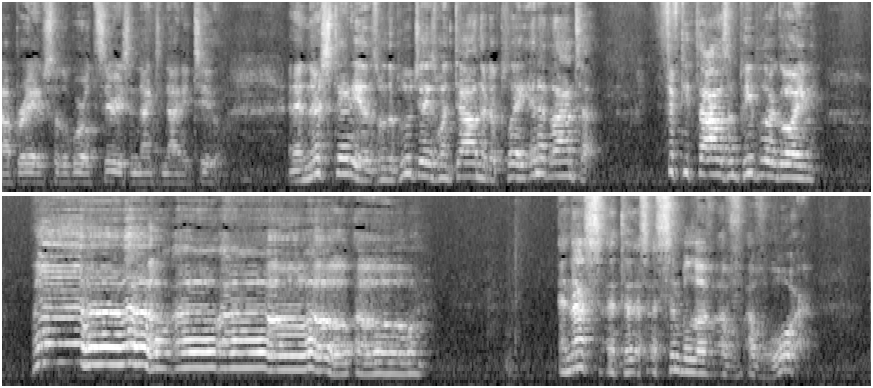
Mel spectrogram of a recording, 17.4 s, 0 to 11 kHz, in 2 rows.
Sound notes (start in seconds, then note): 9.0 humming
